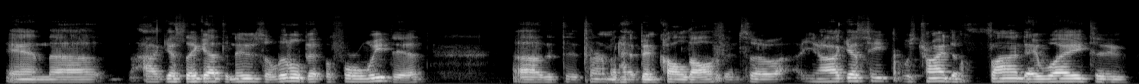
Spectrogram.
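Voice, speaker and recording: A man calling in over the phone as a guest sports reporter, telling a story in a relaxed, rambling way. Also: medium pitch, measured pace. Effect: heard over the phone. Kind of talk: phone-in interview. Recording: dull phone-line sound.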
